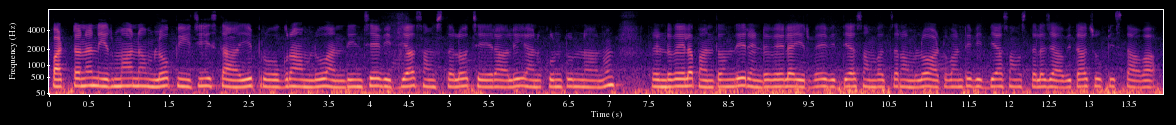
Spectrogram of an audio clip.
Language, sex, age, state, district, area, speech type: Telugu, female, 18-30, Andhra Pradesh, Visakhapatnam, rural, read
